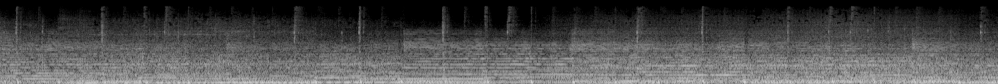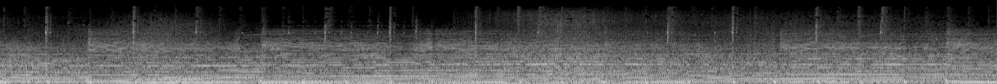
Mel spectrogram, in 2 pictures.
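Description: An old, beat-up, rattly car engine runs steadily and loudly as the car drives, its rough droning hum holding throughout with slight rises and dips, and no voices are heard.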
